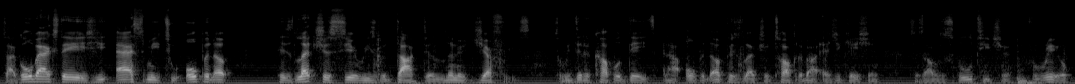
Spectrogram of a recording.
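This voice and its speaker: Telling animated stories as a radio interview guest, this middle-aged rapper and activist sounds emphatic, slangy and streetwise. He speaks fairly quickly with a low voice and fairly even intonation, and there's a little hiss or hum in the audio.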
